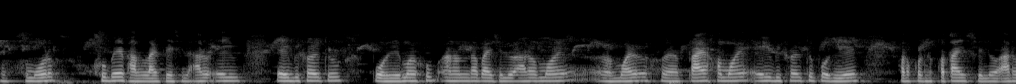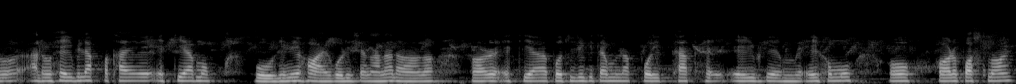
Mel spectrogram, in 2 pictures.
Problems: constant background noise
